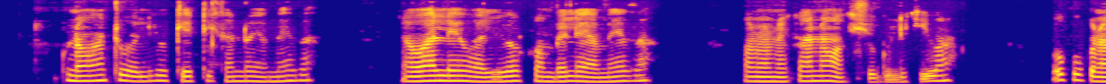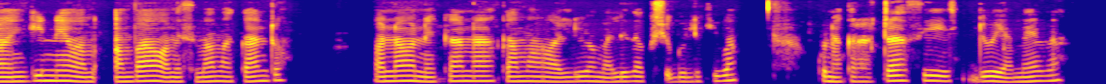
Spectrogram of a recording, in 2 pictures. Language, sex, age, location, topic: Swahili, female, 25-35, Kisumu, government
